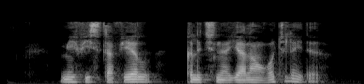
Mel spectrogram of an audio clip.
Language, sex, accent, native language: Uzbek, male, Toshkent shahri, Uzbek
